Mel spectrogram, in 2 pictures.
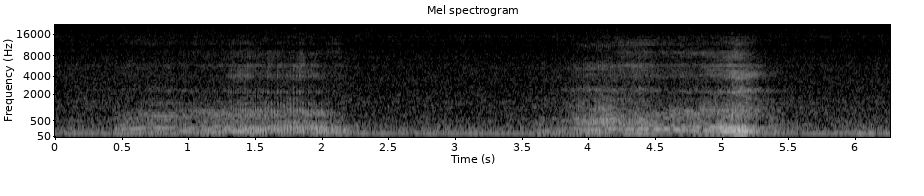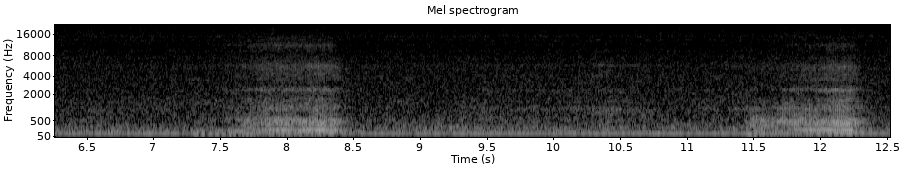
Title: Snore off!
